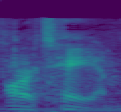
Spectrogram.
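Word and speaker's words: Artaeum: order were called back to the Isle of our team so that's how you pronounce our time all right 75 I could have stopped at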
